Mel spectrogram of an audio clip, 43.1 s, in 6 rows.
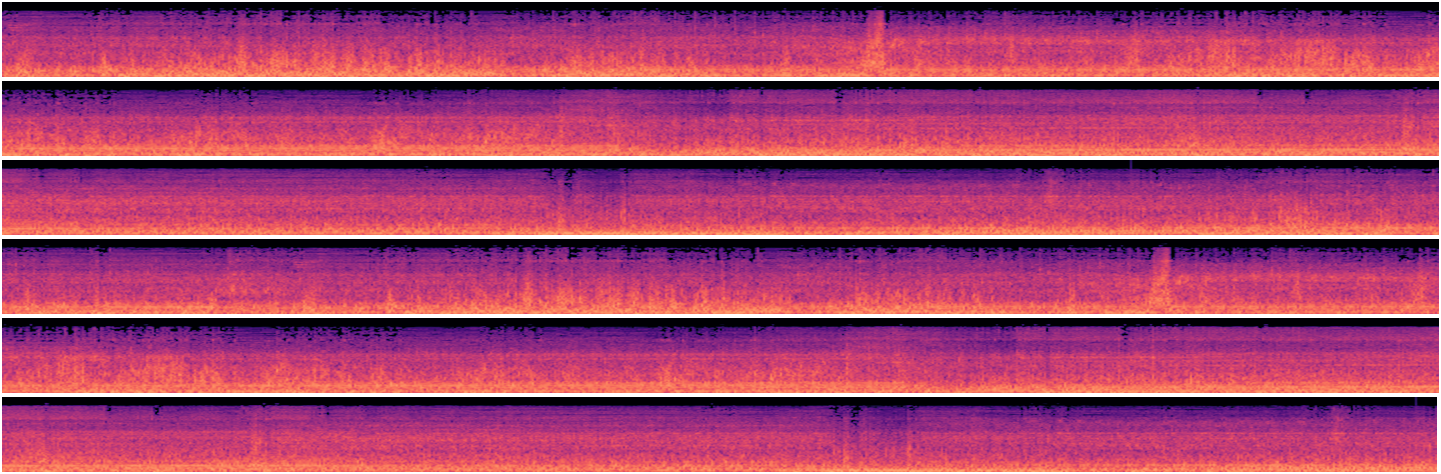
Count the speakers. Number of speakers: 0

